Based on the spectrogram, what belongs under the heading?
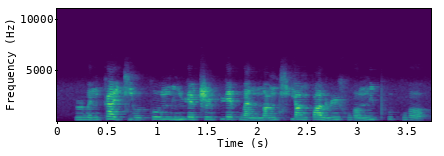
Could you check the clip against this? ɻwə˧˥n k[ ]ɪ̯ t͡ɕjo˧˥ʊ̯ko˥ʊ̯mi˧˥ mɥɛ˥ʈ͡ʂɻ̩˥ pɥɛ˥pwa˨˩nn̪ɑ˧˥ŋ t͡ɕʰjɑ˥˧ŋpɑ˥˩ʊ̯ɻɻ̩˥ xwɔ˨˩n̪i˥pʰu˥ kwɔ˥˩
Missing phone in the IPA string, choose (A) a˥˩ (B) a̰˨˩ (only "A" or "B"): A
